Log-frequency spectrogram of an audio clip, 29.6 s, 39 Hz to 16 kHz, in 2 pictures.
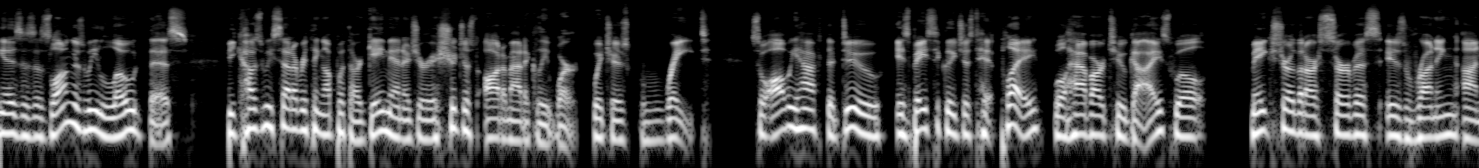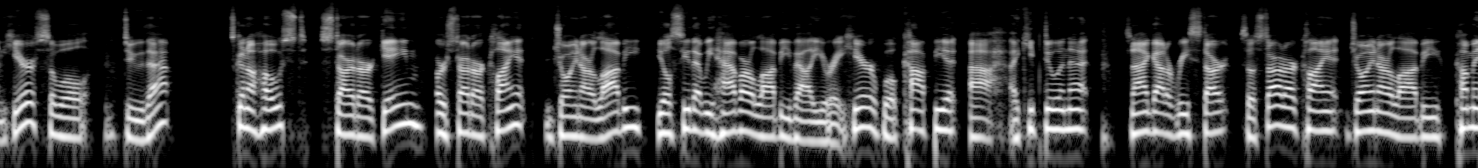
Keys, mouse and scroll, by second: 0.1 click, 3.7-5.2 drag, 9.1-9.6 drag, 10.5 click, 11.3 click, 13.6 click, 14.1 click, 15.8 Return, 16.5 Up, 17.2 click, 17.9 click, 20.2 click, 20.9 click, 21.7 click, 21.9 click, 22.3 click, 22.4 click, 23.2 ctrl+c, 25.8 Return, 26.8 click, 27.2 click, 28.0 click, 28.9 click, 29.3 click.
